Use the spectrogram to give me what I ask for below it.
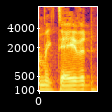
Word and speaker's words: McDavid: Another thing around the NHL, your boy Connor McDavid gets 100 points. What? – Try that again. – Your boy Connor McDavid.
